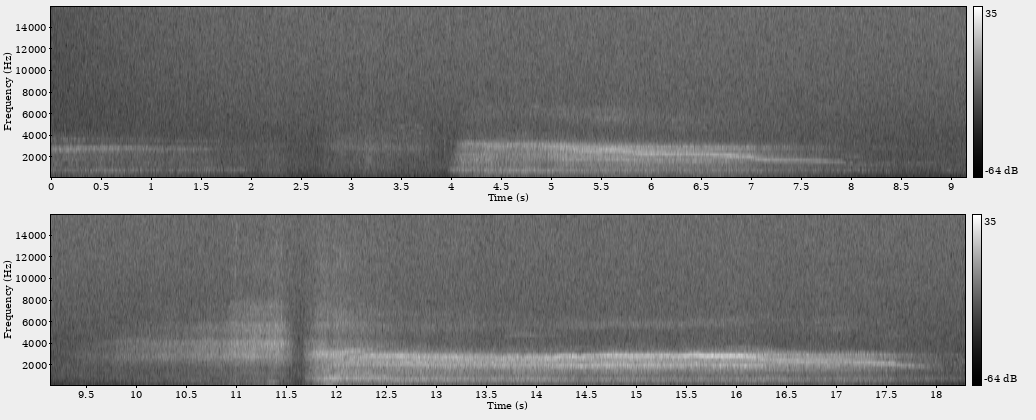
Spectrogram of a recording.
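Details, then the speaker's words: Dog snoring in the background during a ball-rolling exercise session: long, noisy breaths with a faint whistling edge from a sleeping dog; ordinary snoring. "go find another change of spots if you hear the snoring sound that's come from my dog"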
